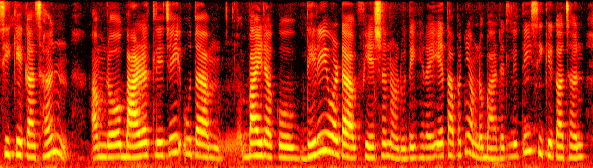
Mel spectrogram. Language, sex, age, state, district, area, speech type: Nepali, female, 18-30, West Bengal, Darjeeling, rural, spontaneous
